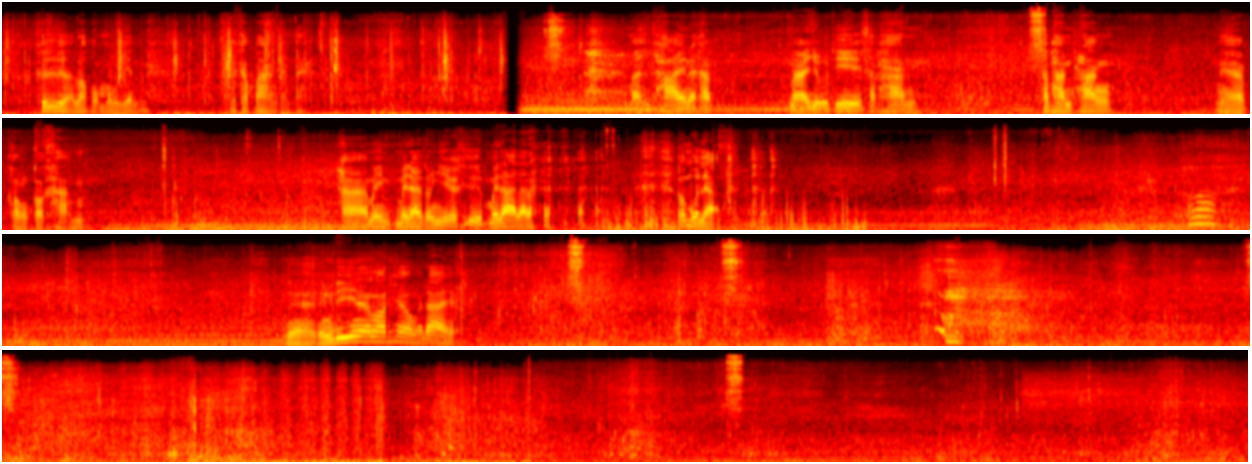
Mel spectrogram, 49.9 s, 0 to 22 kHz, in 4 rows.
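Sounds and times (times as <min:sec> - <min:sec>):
boat engine drone: 0:04.6 - 0:49.9
water washing: 0:04.7 - 0:17.2, 0:21.2 - 0:40.2
wind buffeting the microphone: 0:12.0 - 0:26.3, 0:30.2 - 0:44.0.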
